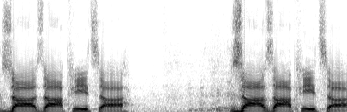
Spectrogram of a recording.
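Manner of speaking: very slow, very drawn-out, self-amused, pleased delivery. Telling listeners about a guy's opener, imitating the guy's loud voice. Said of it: "you hear the loud voice".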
